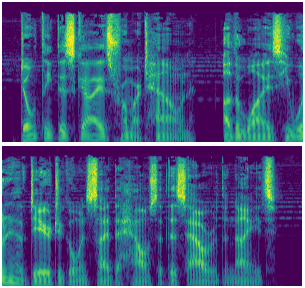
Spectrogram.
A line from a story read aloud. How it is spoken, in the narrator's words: I said in a low but sarcastic voice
